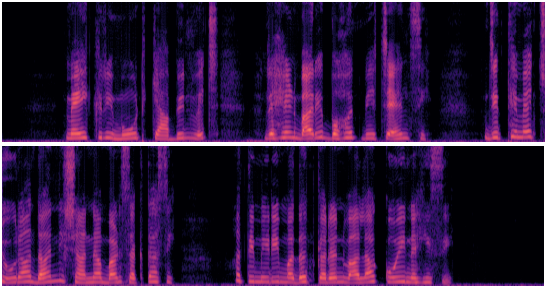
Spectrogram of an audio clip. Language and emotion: Punjabi, fearful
